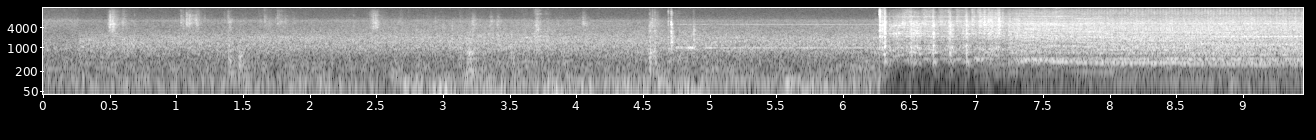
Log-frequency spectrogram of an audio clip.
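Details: 2008 Honda CR-V engine, recorded in a before/after check around replacing the lower rear torque mount (a worn one caused violent vibration): starter cranks briefly, engine catches and settles into a steady, even idle with no knocks or clunks; sounds healthy.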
